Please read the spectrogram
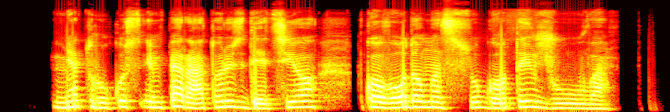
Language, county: Lithuanian, Panevėžys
